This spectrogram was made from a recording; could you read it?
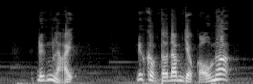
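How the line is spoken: Near-shouting. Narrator (Vietnamese): Sophia nói như hét lên

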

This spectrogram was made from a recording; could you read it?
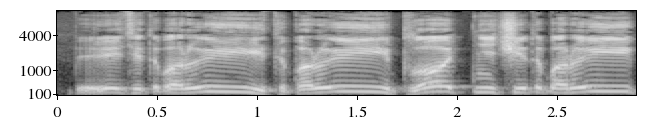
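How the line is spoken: Shouting. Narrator (Russian): кричал он

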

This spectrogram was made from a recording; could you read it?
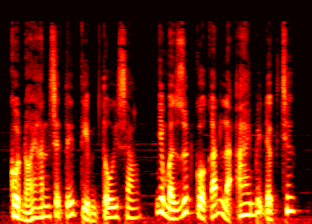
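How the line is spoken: Stammering. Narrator (Vietnamese): trong miệng cô lắp bắp

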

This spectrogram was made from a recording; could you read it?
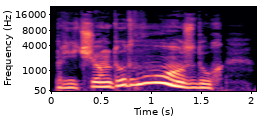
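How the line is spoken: Indignant exclamation. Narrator (Russian): воскликнула она возмущенно

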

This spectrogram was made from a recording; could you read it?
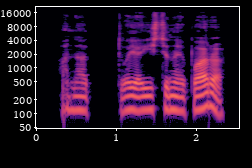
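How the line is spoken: Strained, forced out. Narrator (Russian): выдавил из себя Джейс

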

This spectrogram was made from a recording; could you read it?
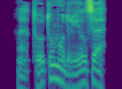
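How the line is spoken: Snorting, father. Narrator (Russian): хмыкнул отец

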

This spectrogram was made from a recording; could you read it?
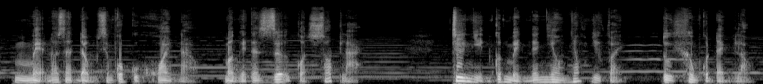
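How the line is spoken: Weak, faint. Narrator (Vietnamese): Anh Tư giọng thều thào nói

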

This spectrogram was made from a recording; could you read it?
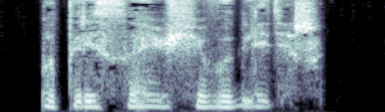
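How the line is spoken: Whisper. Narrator (Russian): прошептал Аргвар

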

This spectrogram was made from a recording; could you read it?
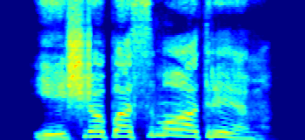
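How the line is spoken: Roaring. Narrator (Russian): взревел Альберт

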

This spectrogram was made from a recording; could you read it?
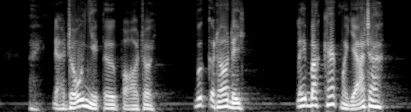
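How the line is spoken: Annoyed loud shout. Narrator (Vietnamese): Cô Hiền bực mình quát lớn

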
